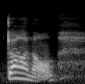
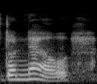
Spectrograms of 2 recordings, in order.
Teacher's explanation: Accent on the last syllable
